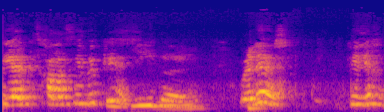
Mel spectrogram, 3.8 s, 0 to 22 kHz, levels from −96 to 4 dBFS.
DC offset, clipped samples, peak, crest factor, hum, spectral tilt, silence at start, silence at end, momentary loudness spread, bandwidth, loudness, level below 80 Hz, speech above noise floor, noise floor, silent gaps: under 0.1%; under 0.1%; -2 dBFS; 16 dB; none; -7.5 dB/octave; 0 s; 0 s; 12 LU; 8 kHz; -18 LUFS; -60 dBFS; 31 dB; -48 dBFS; none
